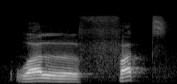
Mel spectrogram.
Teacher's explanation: kita hamaskan dulu, terdengar suara angin yang keluar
